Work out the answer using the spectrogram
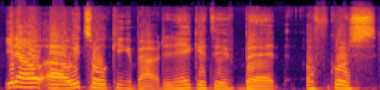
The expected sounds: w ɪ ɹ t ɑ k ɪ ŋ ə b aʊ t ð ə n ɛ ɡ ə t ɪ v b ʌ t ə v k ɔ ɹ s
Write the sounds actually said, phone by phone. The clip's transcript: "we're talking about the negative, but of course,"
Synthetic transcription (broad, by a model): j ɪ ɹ t ɑ k ɪ ŋ ə b aʊ t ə n ɛ ɡ ə t ɪ v b ʌ t ə v k ɔ ɹ s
